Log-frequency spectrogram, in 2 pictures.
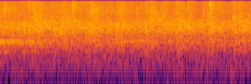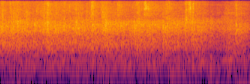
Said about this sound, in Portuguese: Se você crer, dê um aplauso bem forte ao Messias. Aplauda mais forte a Ele, é para você.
